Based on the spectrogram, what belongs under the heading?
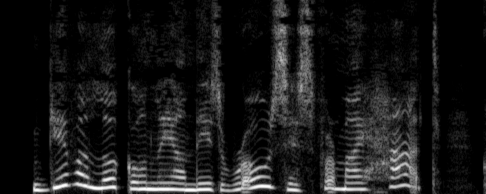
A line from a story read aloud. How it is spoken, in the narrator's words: cried Masha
